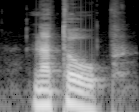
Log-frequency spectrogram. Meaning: crowd
- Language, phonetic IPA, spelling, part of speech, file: Belarusian, [naˈtou̯p], натоўп, noun, Be-натоўп.ogg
